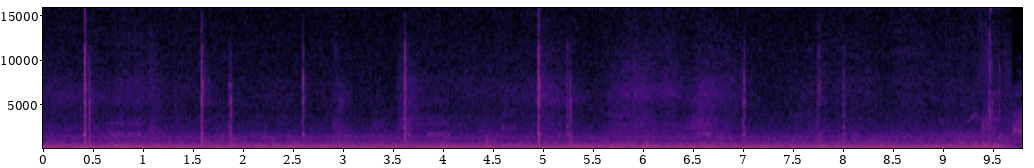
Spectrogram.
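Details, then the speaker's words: Tamron 24mm F2.8 OSD M1:2 lens for Sony FE, video focus pulls: light, sharp clicks about once a second over quiet room hum as the OSD focus motor drives focus; autofocus motor clicking, not silent. "as you can see, you can hear some light clicking at occasions when making those focus shifts. Something about, as it begins to drive focus, there's a little bit of a clicking noise from that OSD, which Optimized may be silent, not so much."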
